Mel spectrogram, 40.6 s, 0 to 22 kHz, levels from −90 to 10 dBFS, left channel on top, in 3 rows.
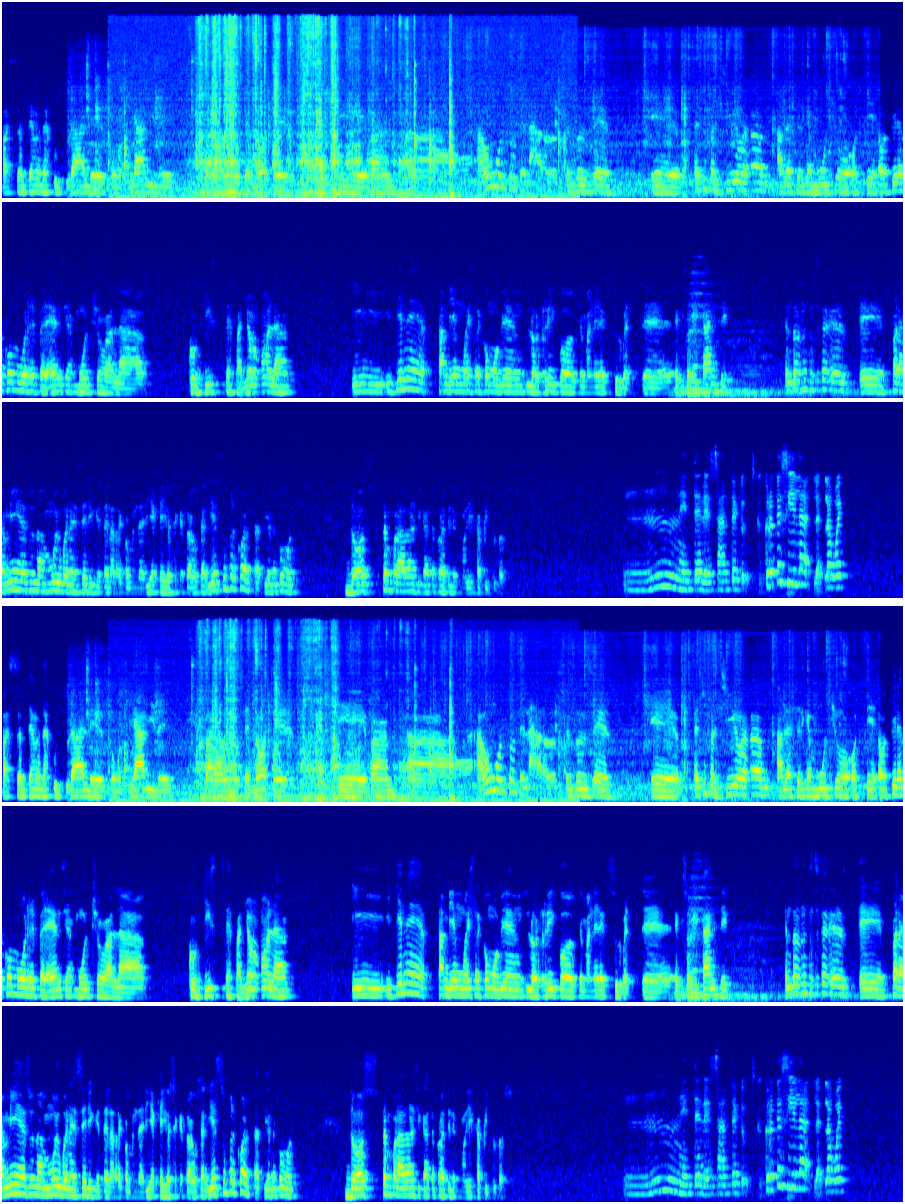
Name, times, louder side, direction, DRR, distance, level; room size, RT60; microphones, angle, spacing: voice 1, 0.0-2.6 2.8-4.4 4.7-9.1 9.7-15.7 16.3-17.8 18.8-24.4 25.3-31.4 32.2-34.2, right 5 dB, 65° right, 0.3 m, -34 dB
sound 1, 1.0-13.2, equal, 5° right, 0.8 m, -47 dB
sound 2, 1.6-8.6, left 4 dB, 55° left, 0.6 m, -35 dB
sound 3, 23.5-28.1 28.4-28.7 29.1-29.2, equal, 40° right, 0.7 m, -47 dB
voice 2, 36.3-38.1 38.5-39.6, left 3 dB, 25° left, 1.1 m, -42 dB
2.6 x 2.2 x 3.6 m
head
